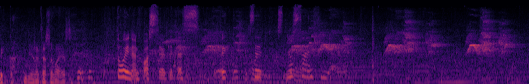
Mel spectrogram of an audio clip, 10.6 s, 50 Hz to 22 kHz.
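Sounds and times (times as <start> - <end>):
steady low hum: 0.0 - 10.5
speech: 0.1 - 7.0
real live wild birds chirping: 3.0 - 10.5
wild birds' rising squawk-like calls: 3.2 - 5.2, 5.8 - 10.4.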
